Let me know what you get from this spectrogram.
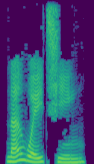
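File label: "难为情", Mandarin Chinese; hsk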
